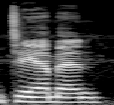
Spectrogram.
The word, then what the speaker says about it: Dammon: I was talking about, I call him Damon, which like sounds a little silly to me, but I truly think that's the correct pronunciation. But it's because his name is spelled Dammon. So, like, 2 M's in the middle. Like, that's... Why would you put 2 M's if you did not want me to put an emphasis on the M's?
